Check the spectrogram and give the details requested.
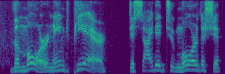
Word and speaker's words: Pierre: Pierre is the French person's name, Pierre. And we say pier es solo una sílaba.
